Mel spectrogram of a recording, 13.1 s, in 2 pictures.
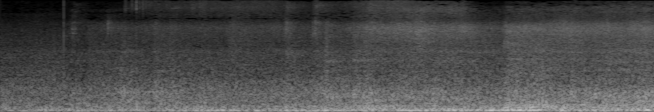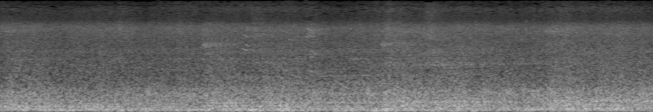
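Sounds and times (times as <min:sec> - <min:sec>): train wheels rumbling on rails: 0:00.6 - 0:13.0.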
